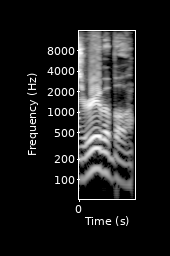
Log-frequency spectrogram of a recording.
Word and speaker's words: Zerubbabel: Zerubbabel, there we go.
